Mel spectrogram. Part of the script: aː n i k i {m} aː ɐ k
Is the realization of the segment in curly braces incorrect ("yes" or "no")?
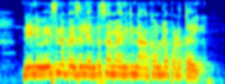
yes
